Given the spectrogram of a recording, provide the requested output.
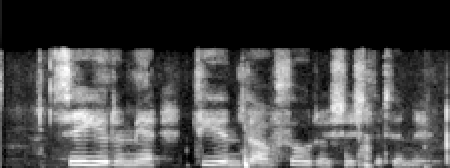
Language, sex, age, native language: Icelandic, female, 11, Icelandic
